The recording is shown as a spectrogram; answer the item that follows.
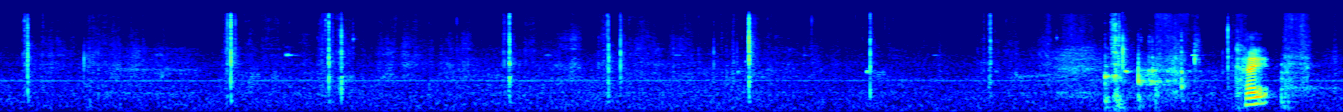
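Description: Small craft scissors snipping off excess bits around the inner edge of a packing-foam ring, single sharp snips about a second apart. Near the end there is handling noise and a short burst of voice, the loudest sound.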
